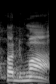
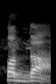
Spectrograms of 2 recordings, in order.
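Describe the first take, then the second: First: পদ্মা with a hard d and a clear m, "pod-ma"; spelling pronunciation. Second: পদ্মা as "pod-da", doubled d, slightly nasal; slightly nasal pronunciation. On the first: Teacher reads পদ্মা as spelt, "pod-ma". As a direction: sound out both d and m in পদ্মা. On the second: Teacher models পদ্মা as "podda", slightly nasal. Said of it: "একটু নাকে আসবে". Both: Shown as a demonstration.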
